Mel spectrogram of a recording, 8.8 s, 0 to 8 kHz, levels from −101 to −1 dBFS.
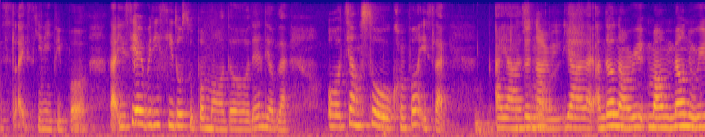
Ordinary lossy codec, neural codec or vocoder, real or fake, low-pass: none; none; real; 7.2 kHz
